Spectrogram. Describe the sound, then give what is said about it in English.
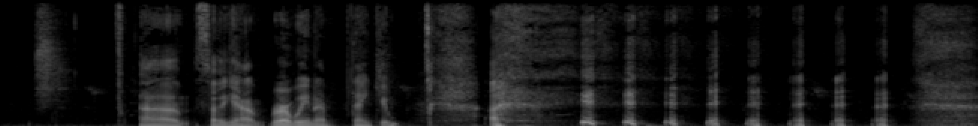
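Budgies chirp in quick, repeated bursts in the next room behind a curtain, a steady string of short calls while a person talks briefly over them. “Uh, so if you hear chirping in the background, again, it's it's just uh, my roommates' budgies.”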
